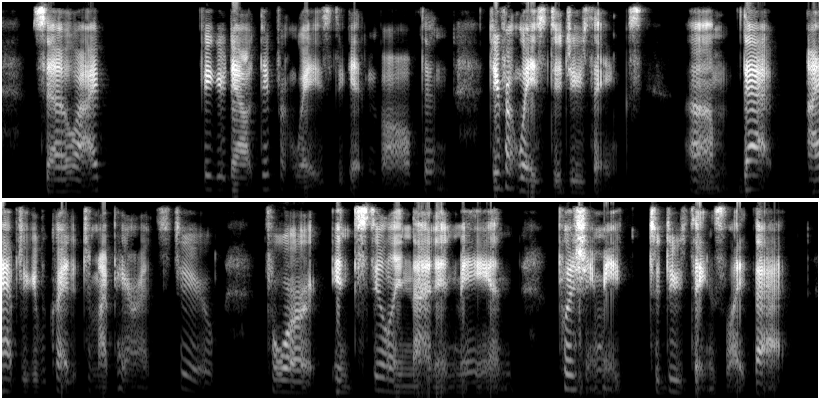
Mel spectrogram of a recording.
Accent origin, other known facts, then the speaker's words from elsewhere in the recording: Jacksonville, Florida, United States; We grew up in Jacksonville, Florida.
